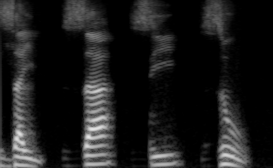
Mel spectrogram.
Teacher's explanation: seperti sa cuma ini bedanya Z kayak suara lebah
